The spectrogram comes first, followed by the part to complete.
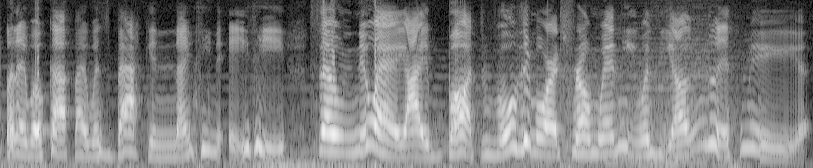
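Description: A woman's voice: high-pitched, animated, a bit bright, heavily acted. A woman playing a melodramatic, foul-mouthed teenage vampire girl with a whiny, overwrought delivery in a story reading. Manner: whiny, overwrought, drawn-out words. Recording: music behind the voice.

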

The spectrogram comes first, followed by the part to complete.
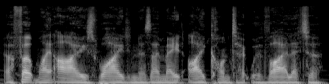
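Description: A man's voice: low voice, steady tone, moderate pace, fairly bright tone, no echo, faint music behind. A man telling a scripted first-person fantasy story as its narrator.

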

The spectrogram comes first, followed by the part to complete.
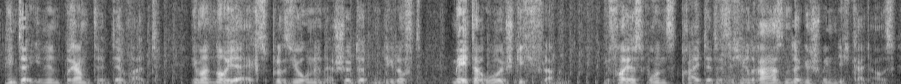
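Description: Male audiobook narrator, low voice, dramatic scripted war narration, light battle noise underneath. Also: lively intonation, moderate pace.

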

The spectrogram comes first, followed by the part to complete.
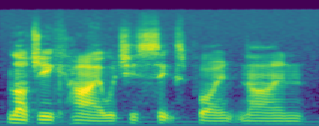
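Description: A middle-aged man with an English accent gives an unscripted hands-on technical tutorial, halting and matter-of-fact as he thinks aloud while working. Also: sits low, level tone, bright, forceful tone. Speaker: radio repair technician giving a demonstration. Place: indoor electronics workbench. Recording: clear hiss and electrical hum.

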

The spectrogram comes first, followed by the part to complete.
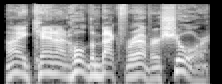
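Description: A man's voice: a little high, animated, moderate pace, pushed and bright, no echo, clean studio sound. A man playing a cocky, irritable smuggler with sardonic delivery in a Shakespearean dramatic reading. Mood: irritated.

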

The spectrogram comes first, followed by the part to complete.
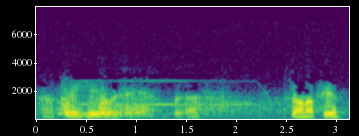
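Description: An actor playing an earnest, anxious young man from a swamp cabin in a 1970s radio drama, urgent and a little halting. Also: lowish voice, fairly even intonation, creaky. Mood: guarded. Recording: noisy, tinny vintage radio broadcast.

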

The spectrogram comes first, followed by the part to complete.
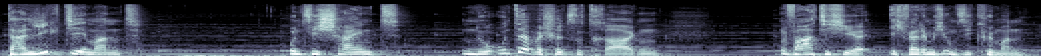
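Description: A man playing a jittery, reluctant young detective sidekick in a parody audio drama, anxious and excitable. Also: a little high, slow, long pauses, faint music behind. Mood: eager.

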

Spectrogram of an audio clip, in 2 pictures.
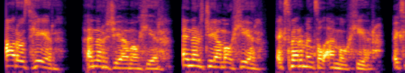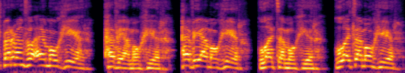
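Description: A man's voice: a little high, animated, brisk, a bit bright, a little hiss or hum. A man voicing a solemn, devout hunter warrior in a video game, speaking in formal, ceremonial phrases. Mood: terse, alert. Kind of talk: video game character callouts.

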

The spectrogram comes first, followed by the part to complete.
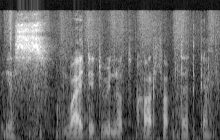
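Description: A man from Switzerland with a Swiss accent, chatting casually in slightly halting non-native English during an online game. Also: mid-range voice, little pitch movement, fairly bright tone. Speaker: video game player. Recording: faint noise over game voice chat.

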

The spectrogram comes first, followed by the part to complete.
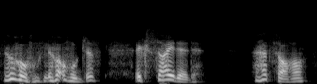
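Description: An actor playing a reserved, anxious young prince in an audio drama, hesitant and guarded. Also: male voice, a little high, expressive, takes it slowly, husky, no echo, narrow, tinny audio, heavily acted. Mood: nervous. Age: young adult.

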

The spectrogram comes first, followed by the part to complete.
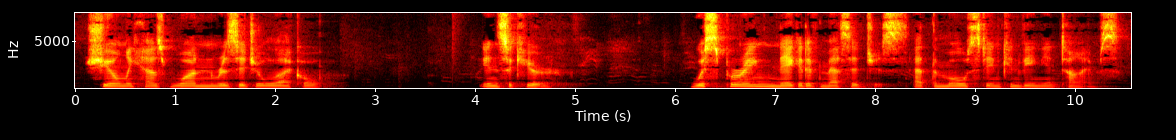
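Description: A woman narrating a scripted story for a short film in a measured, solemn way. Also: lowish voice.

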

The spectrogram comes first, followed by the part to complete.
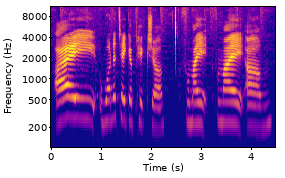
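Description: A woman's voice: a little high, little pitch movement, takes it slowly, fairly bright tone, faint music behind. A young woman streaming a horse game, chatting casually from home on a headset and reading viewer messages aloud. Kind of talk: casual livestream chat. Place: home room at a gaming setup.

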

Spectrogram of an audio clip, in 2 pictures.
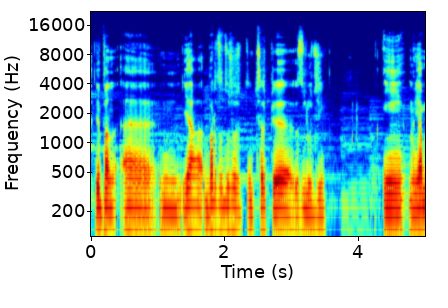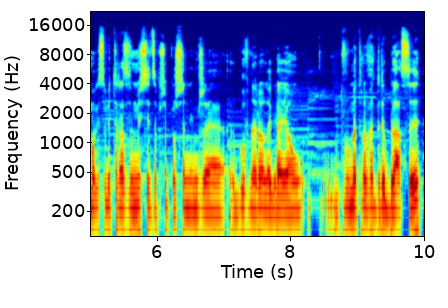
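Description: A man's voice: lowish voice, flat delivery, measured pace, warm tone, faint music behind. A man in his thirties, a theatre director, giving rambling, thoughtful interview answers with many hesitations and repeated words, seated in an empty theatre auditorium and speaking into a lapel mic.

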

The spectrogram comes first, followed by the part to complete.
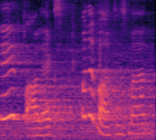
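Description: Very high-pitched sinister killer. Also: male voice, huge pitch swings, measured pace, heavily acted. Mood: gleefully murderous. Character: eager, murderous male asylum twin killer. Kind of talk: amateur horror game voice lines. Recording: echoey hall, noisy, distant.

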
